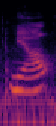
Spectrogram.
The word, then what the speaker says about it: Miao: population in China what do they call themselves meow they are called me all people Chinese how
